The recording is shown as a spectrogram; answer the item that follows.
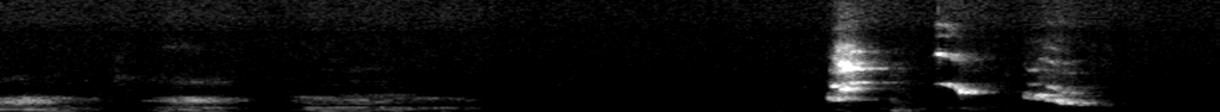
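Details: Cavalier King Charles Spaniel puppies playing indoors in a home puppy pen: three short moaning whines spaced about half a second apart, then a pause and a quick burst of three sharp, high yelps that slide downward.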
